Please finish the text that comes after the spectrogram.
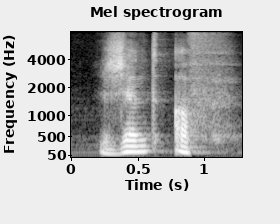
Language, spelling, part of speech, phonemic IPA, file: Dutch, zendt af, verb, /ˈzɛnt ˈɑf/, Nl-zendt af.ogg
- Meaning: inflection of afzenden: 1. second/third-person singular present indicative 2. plural imperative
